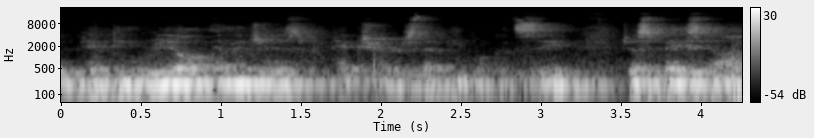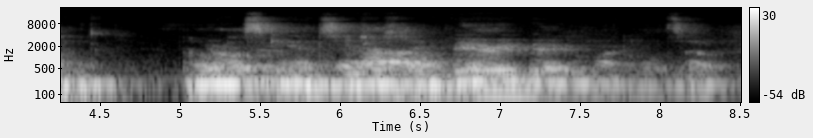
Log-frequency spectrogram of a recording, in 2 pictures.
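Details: Adult man speaking; normal speech.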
